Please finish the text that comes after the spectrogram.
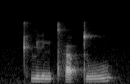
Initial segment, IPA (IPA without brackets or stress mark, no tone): kʰ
